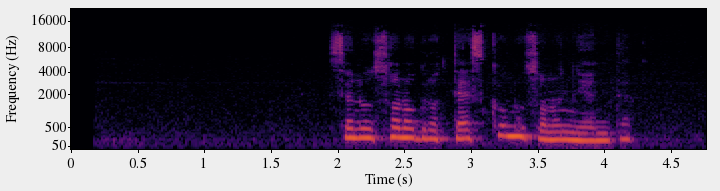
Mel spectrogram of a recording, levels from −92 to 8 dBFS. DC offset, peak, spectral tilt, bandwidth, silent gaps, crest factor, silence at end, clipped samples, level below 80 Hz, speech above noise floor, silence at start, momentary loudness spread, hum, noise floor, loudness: under 0.1%; -26 dBFS; -6 dB/octave; 15.5 kHz; none; 14 dB; 0.55 s; under 0.1%; -76 dBFS; 36 dB; 1.95 s; 9 LU; none; -71 dBFS; -36 LUFS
